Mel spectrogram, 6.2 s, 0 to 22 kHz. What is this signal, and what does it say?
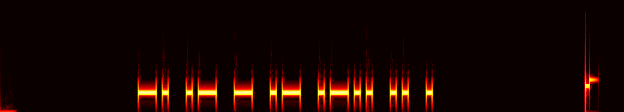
Morse code, heard as a keyed tone, about 20 wpm, 700 Hz. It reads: NATALIE
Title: USA Common Names - 20wpm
